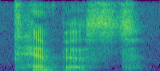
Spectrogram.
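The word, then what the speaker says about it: 7empest: It's something called Tempest, but it's spelled 7, so the number 7, and then E-M-P-E-S-T, but it's pronounced Tempest.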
